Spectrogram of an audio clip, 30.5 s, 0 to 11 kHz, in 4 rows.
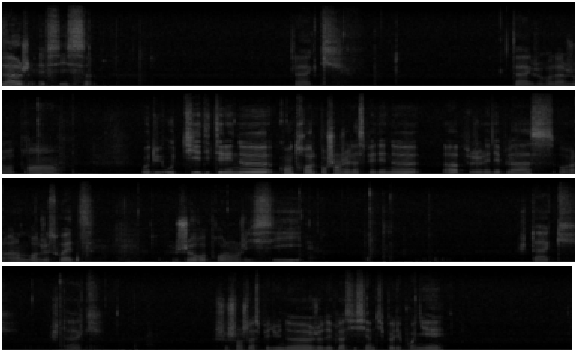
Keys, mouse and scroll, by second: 0.1 F6, 0.7 F6, 2.4-4.7 shift+drag, 5.7-7.0 shift+drag, 7.5 shift+click, 8.6 shift+F2, 11.8 ctrl+click, 12.8 ctrl+click, 13.7 ctrl+click, 14.7 click, 16.9 F6, 17.9-19.3 shift+drag, 19.6 shift+click, 20.5 shift+Escape, 21.1-22.5 shift+drag, 23.1 shift+click, 24.1 shift+F2, 24.7 ctrl+shift+click, 25.5 ctrl+click, 26.9 click, 29.2-30.5 drag.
